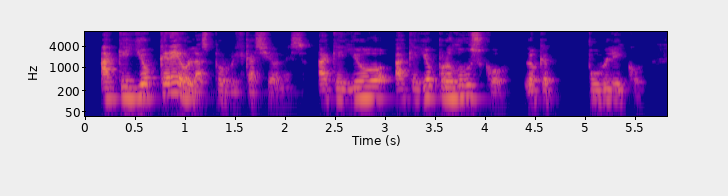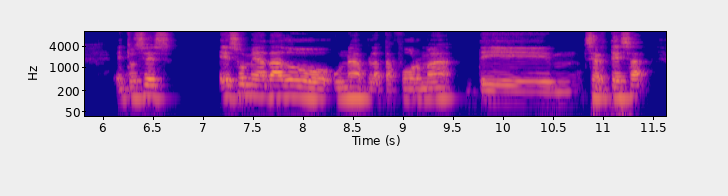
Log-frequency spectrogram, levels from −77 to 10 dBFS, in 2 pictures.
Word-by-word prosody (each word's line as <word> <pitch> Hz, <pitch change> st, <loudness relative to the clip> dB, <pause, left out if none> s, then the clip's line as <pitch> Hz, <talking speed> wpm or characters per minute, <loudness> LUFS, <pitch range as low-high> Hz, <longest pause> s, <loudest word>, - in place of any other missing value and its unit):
A 125 Hz, 0 st, +5 dB
que 130 Hz, 0 st, -4 dB
yo 160 Hz, +3 st, 0 dB
creo 165 Hz, +2 st, +5 dB
las -, -, -1 dB
publicaciones, -, -, -7 dB
a -, -, +1 dB
que 120 Hz, -1 st, -9 dB
yo 135 Hz, +2 st, -1 dB
a 115 Hz, -, +1 dB
que 115 Hz, -, -10 dB
yo 145 Hz, +2 st, -2 dB
produzco 145 Hz, +4 st, -2 dB
lo -, -, -4 dB
que -, -, -8 dB, 0.3 s
publico. 110 Hz, 0 st, -9 dB, 0.5 s
Entonces, 130 Hz, -1 st, +1 dB, 0.4 s
eso 160 Hz, +4 st, +3 dB
me 150 Hz, -, +2 dB
ha 140 Hz, -, +4 dB
dado 140 Hz, -4 st, +5 dB
una 130 Hz, +1 st, +1 dB
plataforma 120 Hz, +3 st, -1 dB
de, 95 Hz, -2 st, -2 dB
mm, 95 Hz, +1 st, -14 dB
certeza 135 Hz, +1 st, +3 dB
130 Hz, 135 wpm, -26 LUFS, 115-140 Hz, 0.5 s, A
